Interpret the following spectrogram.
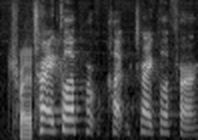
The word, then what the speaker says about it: triclopyr: But the second one, is it triclopyr? Triclopyr, yeah.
